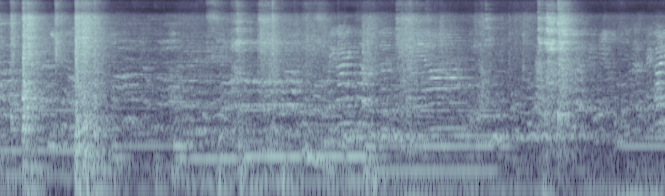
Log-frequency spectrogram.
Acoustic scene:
cafe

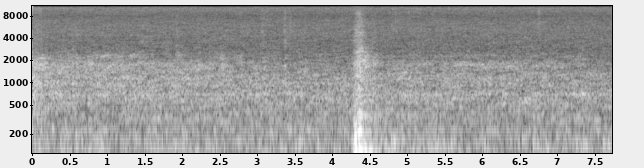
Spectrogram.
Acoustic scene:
residential area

